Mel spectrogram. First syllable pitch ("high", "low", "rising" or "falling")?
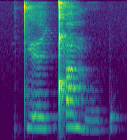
low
